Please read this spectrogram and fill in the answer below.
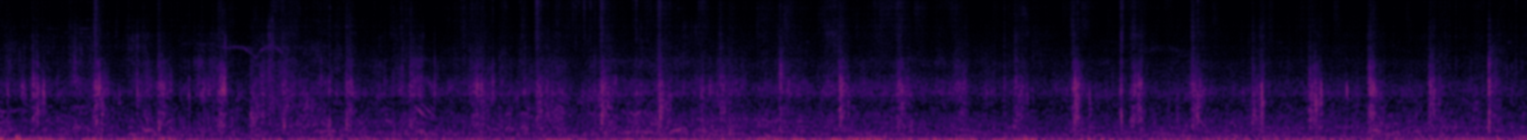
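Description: Footsteps crunching on a gravel path at a steady walking pace, about two steps a second.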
